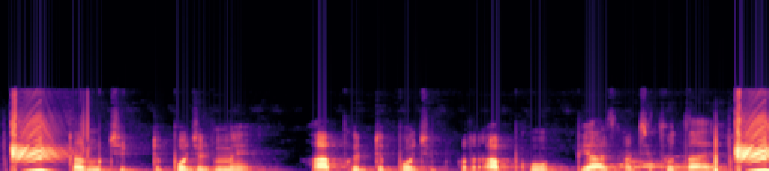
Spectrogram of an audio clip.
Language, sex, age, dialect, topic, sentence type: Hindi, male, 25-30, Marwari Dhudhari, banking, statement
